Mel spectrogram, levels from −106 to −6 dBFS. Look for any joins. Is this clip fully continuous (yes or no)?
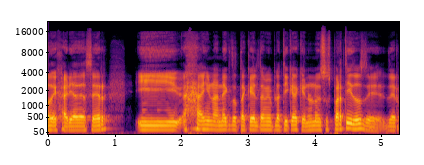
no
